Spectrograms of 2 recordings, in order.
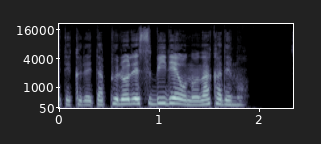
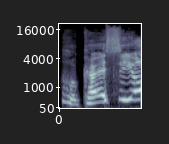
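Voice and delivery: loud, higher payback cry; fierce shout; 4 semitones higher, 8 dB louder than usual. Acted. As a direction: hurl it at him as you strike. Striking back in the fight.

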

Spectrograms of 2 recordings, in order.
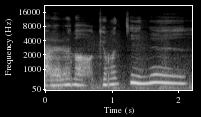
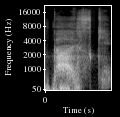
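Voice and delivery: whispered confession. Acted. Little sister confessing to her brother, whispered. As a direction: let 大好き slip out in a hushed whisper. Repeats daikuki, soft then loud.

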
